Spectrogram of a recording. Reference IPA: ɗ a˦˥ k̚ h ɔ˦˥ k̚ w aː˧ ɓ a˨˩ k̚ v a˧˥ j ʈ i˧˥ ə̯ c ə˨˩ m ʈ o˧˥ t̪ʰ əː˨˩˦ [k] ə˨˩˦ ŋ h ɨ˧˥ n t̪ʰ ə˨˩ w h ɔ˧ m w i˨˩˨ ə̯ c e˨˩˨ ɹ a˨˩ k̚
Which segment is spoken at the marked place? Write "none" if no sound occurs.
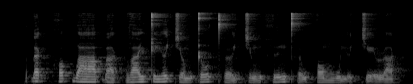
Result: c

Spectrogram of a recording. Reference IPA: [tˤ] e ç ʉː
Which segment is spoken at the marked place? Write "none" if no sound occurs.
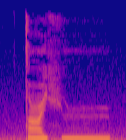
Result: tˤ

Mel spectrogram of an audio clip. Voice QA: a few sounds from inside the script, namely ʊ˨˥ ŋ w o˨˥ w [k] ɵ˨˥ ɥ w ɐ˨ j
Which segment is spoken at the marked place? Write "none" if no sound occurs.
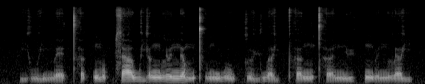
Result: k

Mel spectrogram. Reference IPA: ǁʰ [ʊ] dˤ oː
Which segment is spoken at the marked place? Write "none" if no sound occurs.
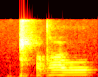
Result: ʊ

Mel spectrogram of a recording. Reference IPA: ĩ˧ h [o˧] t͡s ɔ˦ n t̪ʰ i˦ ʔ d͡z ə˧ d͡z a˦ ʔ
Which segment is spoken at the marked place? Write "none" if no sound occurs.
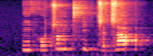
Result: o˧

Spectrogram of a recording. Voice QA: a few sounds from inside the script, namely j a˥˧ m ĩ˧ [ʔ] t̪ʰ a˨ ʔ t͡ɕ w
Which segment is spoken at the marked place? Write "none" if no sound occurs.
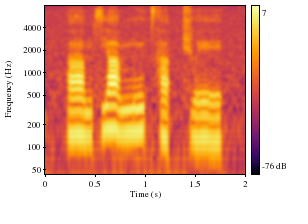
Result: none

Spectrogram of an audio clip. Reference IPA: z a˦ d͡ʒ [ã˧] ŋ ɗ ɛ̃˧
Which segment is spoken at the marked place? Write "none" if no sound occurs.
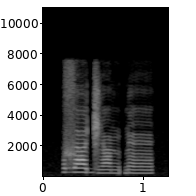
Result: ã˧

